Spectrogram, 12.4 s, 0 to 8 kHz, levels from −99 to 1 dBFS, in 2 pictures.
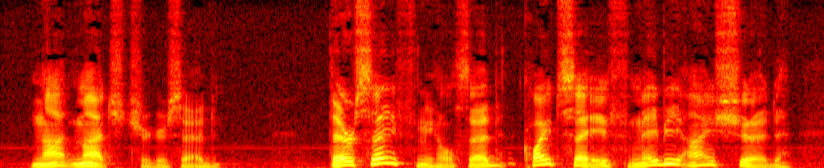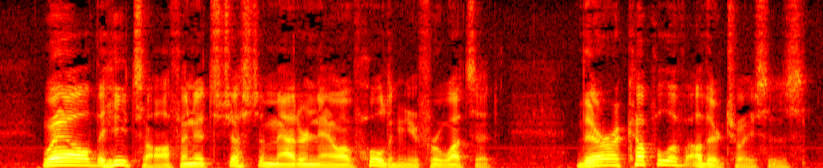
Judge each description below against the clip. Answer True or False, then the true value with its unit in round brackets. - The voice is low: True (120 Hz)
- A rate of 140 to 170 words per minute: True (165 wpm)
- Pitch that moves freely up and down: True (8.3 semitones)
